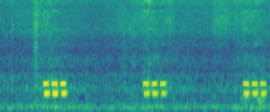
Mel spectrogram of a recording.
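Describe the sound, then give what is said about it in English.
A Tesla car pulling up, its low steady road rumble filling the background while three short two-tone beeps sound at even intervals, roughly every second and a half. “He got a Tesla, too.”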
